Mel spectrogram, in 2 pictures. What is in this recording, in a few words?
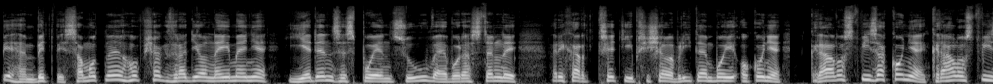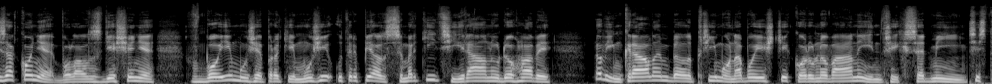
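Czech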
